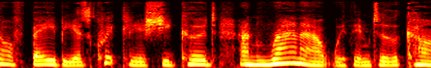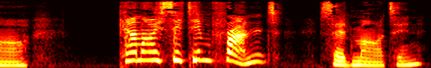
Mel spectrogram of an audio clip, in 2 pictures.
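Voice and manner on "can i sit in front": put-on high, loud child's voice asking; eager little boy. A narrator's reading. Boy asking parents for front seat, high eager child. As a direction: pipe up like a small boy wanting the front seat.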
